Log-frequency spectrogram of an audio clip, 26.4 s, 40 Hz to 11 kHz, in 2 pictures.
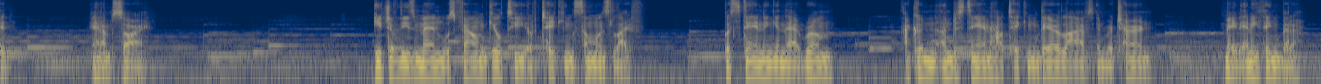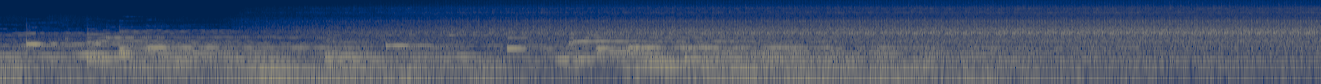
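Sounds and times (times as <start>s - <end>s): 
large bus engine idling and revving as the bus pulls away: 0.0s - 1.9s, 3.3s - 6.7s, 7.3s - 8.4s, 9.0s - 13.0s, 14.6s - 26.4s
speech: 0.9s - 1.6s, 3.7s - 6.5s, 7.2s - 8.4s, 9.0s - 11.6s, 12.2s - 13.1s.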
